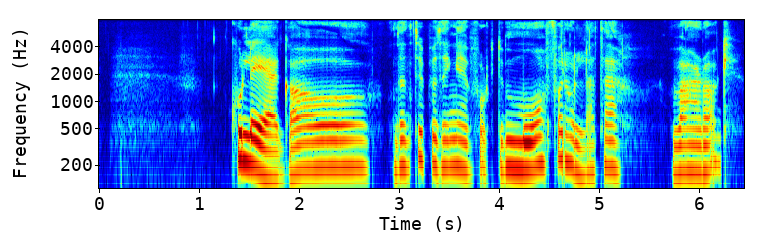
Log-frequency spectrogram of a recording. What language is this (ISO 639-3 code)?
nor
